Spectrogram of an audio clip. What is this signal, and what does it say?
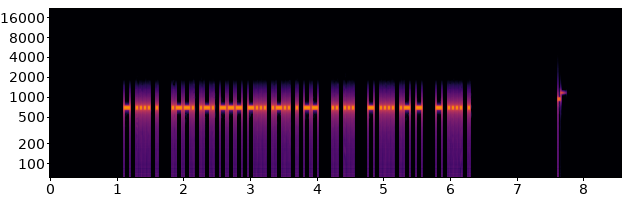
Morse code, heard as a keyed tone, about 40 wpm, 700 Hz. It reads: THE PROBLEM IS THAT THE
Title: Sets of 5 Words Encore2 40wpm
